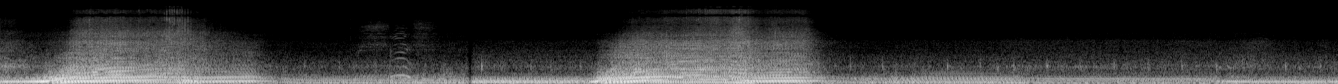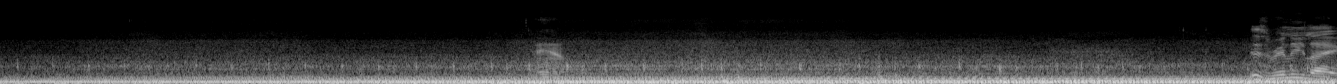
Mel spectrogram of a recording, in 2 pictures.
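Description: Dodge Charger Scat Pack's 6.4-litre HEMI V8 heard from inside the cabin, opened up in two short, loud bursts of acceleration about a second in and again about six seconds in, its pitch rising and then falling each time. After that it settles into a steady cruising drone that drops to a lower, even pitch about twelve seconds in.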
